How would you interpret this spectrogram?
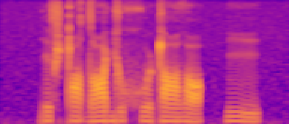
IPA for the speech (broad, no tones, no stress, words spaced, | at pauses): ɾisʈadˤæɡʲœ xʷœʈaðˤə | i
